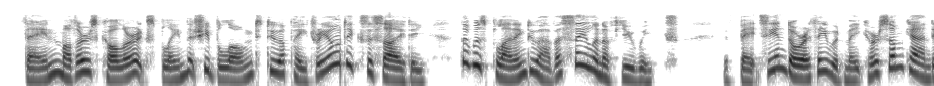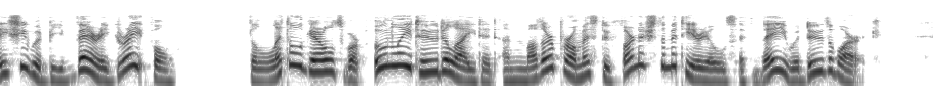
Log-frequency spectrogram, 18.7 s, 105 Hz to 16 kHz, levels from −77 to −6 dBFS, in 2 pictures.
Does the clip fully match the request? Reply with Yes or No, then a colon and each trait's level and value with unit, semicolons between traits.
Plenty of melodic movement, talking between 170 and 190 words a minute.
Yes: wide, 8.9 semitones; average, 180 wpm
